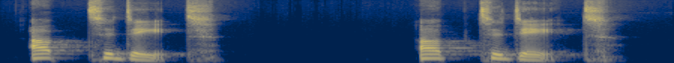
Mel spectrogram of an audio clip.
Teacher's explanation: Up to, up to, up to date, up to date. Now here, because date ends the sentence and you naturally take a pause anyway, you can pronounce that T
